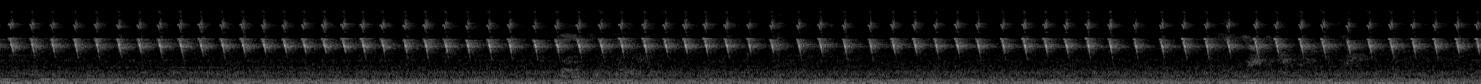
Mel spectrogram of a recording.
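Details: Guinea pig chirping: a long, steady run of high, bird-like chirps repeated roughly twice a second, each a short bright note with strong overtones, continuing almost without pause against a faint low room hum.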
